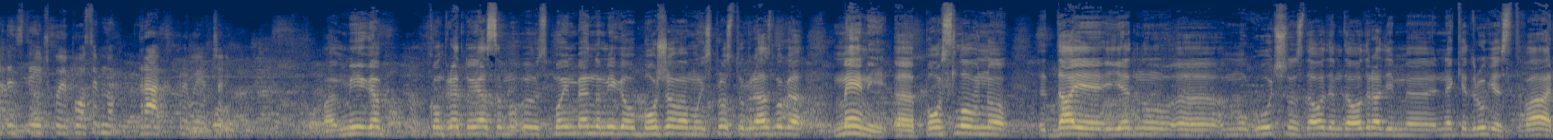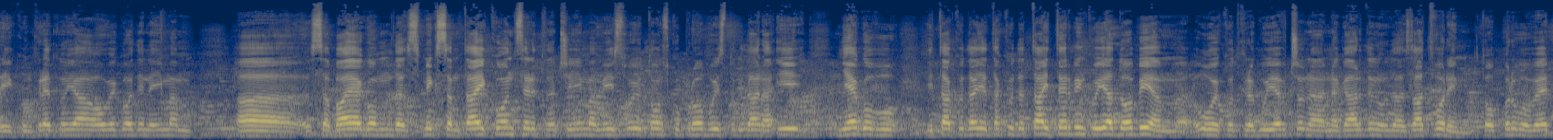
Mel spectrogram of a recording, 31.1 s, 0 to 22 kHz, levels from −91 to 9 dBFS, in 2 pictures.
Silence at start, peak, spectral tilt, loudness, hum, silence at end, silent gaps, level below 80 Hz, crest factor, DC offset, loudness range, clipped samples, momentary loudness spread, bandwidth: 0 s; -2 dBFS; -4 dB/octave; -22 LUFS; none; 0 s; none; -76 dBFS; 20 dB; under 0.1%; 4 LU; under 0.1%; 10 LU; over 20 kHz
